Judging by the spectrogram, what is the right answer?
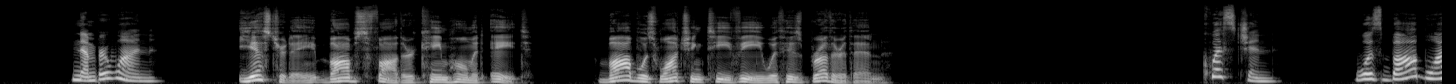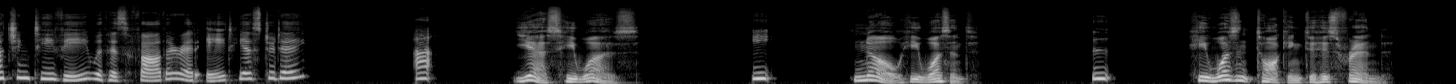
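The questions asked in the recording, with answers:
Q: Was Bob watching TV with his father at 8 yesterday?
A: B: No, he wasn't.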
